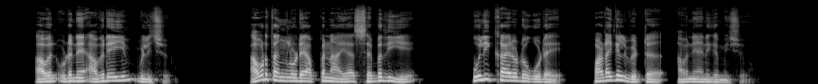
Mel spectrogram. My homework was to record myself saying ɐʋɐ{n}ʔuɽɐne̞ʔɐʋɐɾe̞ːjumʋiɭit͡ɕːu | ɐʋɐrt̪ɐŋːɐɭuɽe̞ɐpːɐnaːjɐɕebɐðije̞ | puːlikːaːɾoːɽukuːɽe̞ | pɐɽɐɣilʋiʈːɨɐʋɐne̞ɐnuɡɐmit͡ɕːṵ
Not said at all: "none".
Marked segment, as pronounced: n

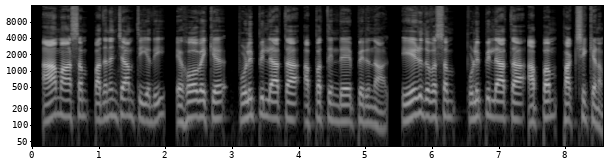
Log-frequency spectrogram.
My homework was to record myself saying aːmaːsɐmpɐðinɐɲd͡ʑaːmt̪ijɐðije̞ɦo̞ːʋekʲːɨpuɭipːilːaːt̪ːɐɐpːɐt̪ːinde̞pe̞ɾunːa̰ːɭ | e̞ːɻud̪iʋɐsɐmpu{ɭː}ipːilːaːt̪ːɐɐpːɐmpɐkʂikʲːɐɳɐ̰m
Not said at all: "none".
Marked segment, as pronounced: ɭ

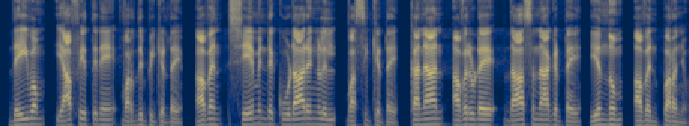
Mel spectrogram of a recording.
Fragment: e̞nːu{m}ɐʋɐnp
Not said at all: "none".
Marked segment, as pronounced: m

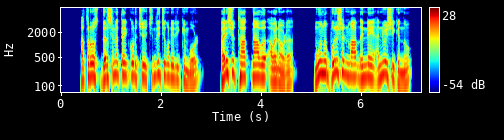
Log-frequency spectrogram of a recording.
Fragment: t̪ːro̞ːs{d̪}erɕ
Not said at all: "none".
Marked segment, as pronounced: d̪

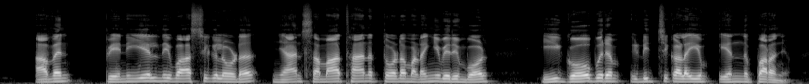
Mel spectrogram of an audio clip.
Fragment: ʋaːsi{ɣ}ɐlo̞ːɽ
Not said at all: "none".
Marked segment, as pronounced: ɣ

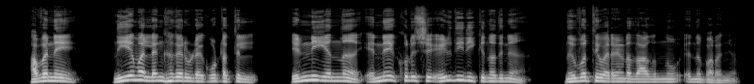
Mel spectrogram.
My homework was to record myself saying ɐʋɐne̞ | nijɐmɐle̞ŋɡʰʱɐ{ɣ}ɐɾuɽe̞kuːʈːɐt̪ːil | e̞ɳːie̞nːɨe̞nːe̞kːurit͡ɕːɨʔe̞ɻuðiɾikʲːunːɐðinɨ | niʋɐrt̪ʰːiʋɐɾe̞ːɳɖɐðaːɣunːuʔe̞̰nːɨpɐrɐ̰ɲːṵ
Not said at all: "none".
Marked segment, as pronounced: ɣ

